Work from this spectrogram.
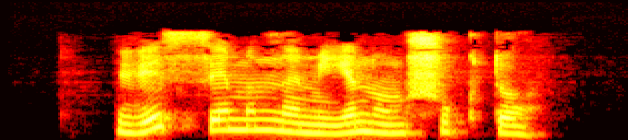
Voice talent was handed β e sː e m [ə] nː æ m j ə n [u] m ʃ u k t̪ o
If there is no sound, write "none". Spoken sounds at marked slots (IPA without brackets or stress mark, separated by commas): ə, o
